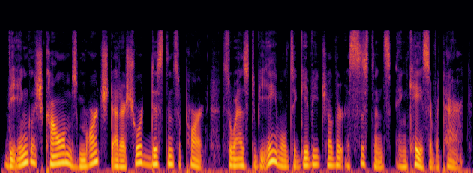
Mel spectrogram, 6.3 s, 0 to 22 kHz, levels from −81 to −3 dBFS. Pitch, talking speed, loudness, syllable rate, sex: 120 Hz, 220 wpm, -19 LUFS, 5.9 syllables/s, male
